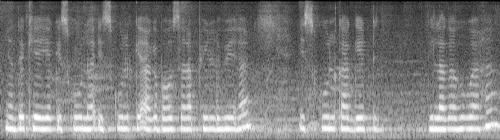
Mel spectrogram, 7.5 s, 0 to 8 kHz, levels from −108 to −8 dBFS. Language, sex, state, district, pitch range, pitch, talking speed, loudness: Hindi, female, Bihar, West Champaran, 235-245 Hz, 240 Hz, 160 wpm, -14 LUFS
